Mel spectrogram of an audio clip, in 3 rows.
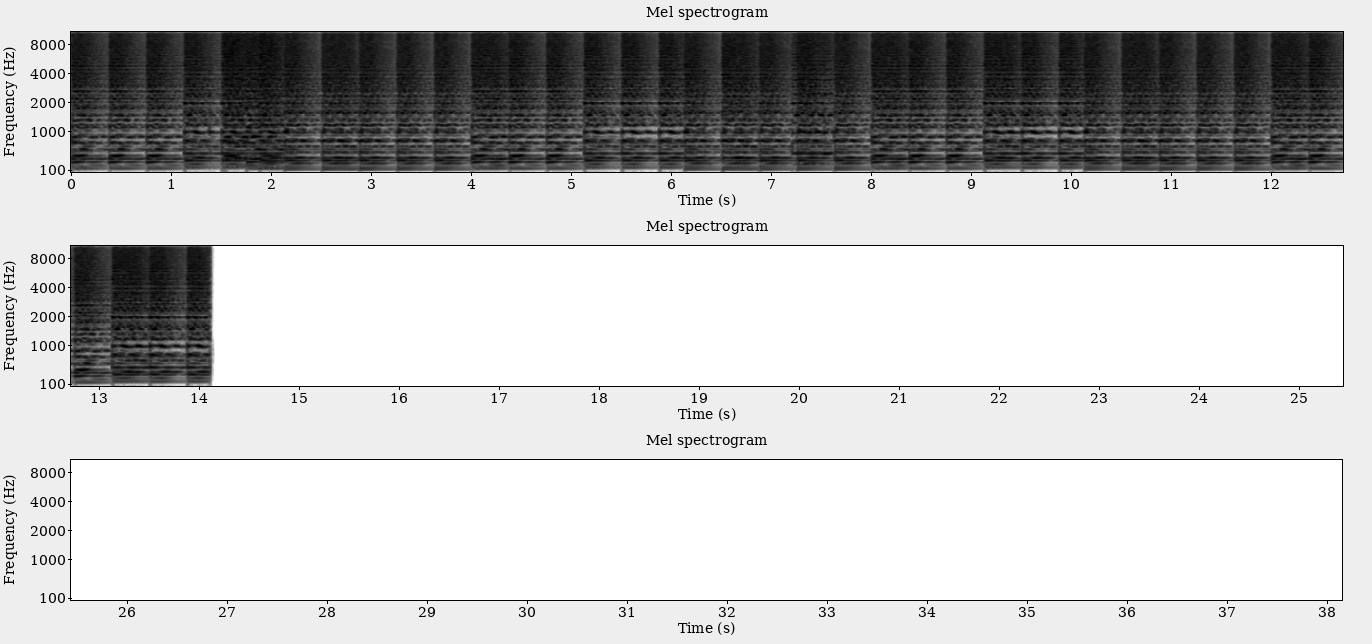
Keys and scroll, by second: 0.1 shift+Tab, 2.5 shift+Right, 8.1 shift+Right.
